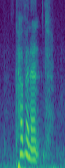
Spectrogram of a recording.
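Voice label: "covenant", American English; pronunciations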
